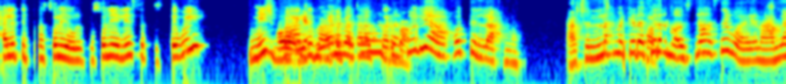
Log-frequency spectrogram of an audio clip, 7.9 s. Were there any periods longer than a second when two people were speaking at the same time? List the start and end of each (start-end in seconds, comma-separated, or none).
2.8-4.1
